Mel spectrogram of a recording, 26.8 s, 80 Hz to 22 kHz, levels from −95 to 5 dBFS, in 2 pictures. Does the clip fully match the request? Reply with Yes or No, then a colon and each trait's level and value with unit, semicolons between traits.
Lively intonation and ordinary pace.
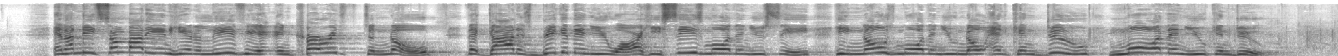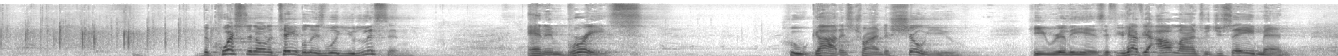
Yes: wide, 9.0 semitones; average, 155 wpm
